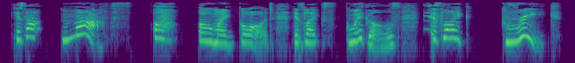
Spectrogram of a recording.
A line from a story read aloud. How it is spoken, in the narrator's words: she giggled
